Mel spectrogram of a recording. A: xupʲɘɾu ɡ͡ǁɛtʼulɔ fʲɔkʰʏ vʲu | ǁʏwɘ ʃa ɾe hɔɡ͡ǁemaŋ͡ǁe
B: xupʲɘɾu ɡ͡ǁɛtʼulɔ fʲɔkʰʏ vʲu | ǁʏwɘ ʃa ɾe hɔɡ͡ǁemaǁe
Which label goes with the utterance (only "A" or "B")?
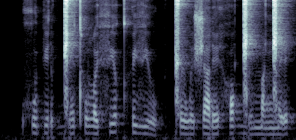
A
